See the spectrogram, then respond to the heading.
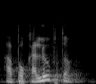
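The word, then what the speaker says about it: ἀποκαλύπτω: según el diccionario griego es una palabra que se pronuncia apocalipto Qué quiere decir quitar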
